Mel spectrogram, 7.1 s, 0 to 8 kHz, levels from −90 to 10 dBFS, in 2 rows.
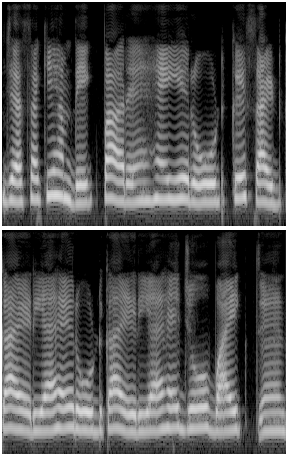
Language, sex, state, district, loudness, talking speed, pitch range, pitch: Hindi, female, Delhi, New Delhi, -14 LUFS, 195 wpm, 210-240 Hz, 225 Hz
